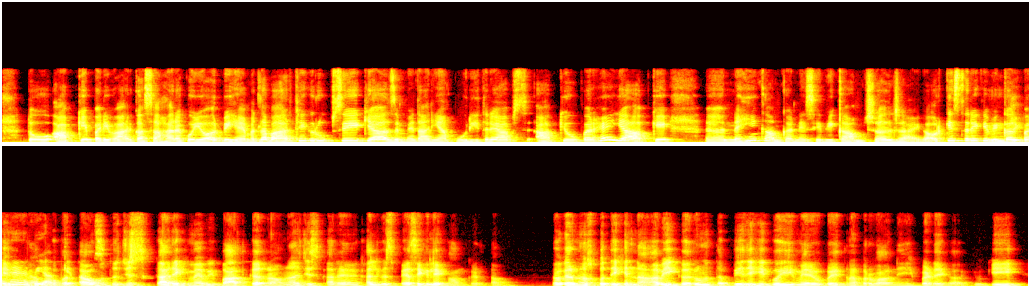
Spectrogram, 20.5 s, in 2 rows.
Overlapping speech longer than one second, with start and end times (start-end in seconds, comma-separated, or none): 9.8-11.2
